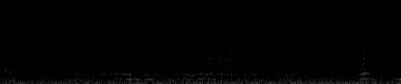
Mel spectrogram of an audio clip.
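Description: Near silence with the faint buzz of a flying insect, its hum wavering in pitch through the middle seconds.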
